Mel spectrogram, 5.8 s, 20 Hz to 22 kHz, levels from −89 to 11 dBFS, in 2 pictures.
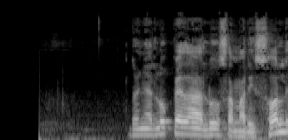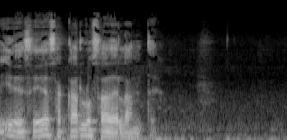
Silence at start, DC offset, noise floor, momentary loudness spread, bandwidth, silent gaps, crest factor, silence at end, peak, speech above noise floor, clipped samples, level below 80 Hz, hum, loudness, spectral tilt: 0.4 s; under 0.1%; -55 dBFS; 13 LU; 16 kHz; none; 20 dB; 0.15 s; -2 dBFS; 36 dB; under 0.1%; -44 dBFS; none; -19 LUFS; -4 dB/octave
